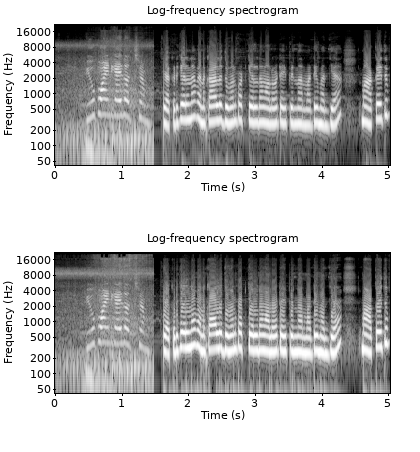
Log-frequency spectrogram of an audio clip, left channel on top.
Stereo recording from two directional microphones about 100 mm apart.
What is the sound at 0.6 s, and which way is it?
Speech, 20° left (ahead or behind).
